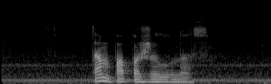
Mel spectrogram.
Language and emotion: Russian, neutral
